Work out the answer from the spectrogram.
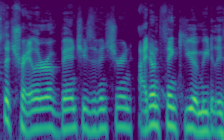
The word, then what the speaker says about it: Inisherin: I'm going to get in trouble for not pronouncing it correctly, but it's the Banshees of Insherin. Is a D in it? INISHERIN. Yeah, see, the Banshees of Insherin.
